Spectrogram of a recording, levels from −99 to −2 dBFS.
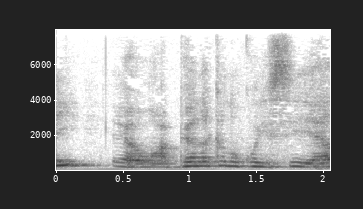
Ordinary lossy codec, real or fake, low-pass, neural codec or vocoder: none; real; none; none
